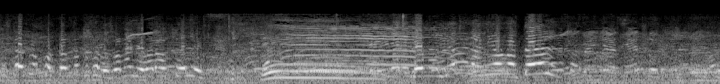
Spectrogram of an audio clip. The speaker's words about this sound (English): So what you have is a large group of people surrounding the buses that will not let them off the buses. The police are there.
